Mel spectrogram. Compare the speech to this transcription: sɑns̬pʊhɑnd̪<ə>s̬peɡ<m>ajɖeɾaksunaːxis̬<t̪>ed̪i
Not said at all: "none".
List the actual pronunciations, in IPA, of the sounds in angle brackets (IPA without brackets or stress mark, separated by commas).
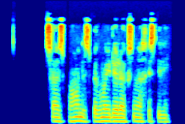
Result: ə, m, t̪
